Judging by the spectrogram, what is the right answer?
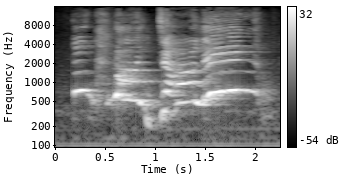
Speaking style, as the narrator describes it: mum shouted

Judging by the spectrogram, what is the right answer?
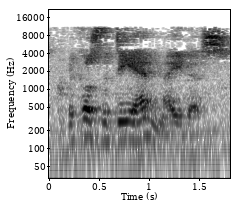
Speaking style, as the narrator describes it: said

